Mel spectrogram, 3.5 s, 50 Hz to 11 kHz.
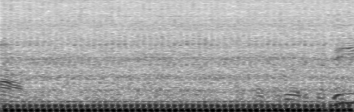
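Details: Honda Scoopy after repair of the sub-ECU 5A fuse that kept blowing (a shorted ignition output wire): steady, even putter at about four beats a second with a clean low exhaust note; idles normally and runs smoothly.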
